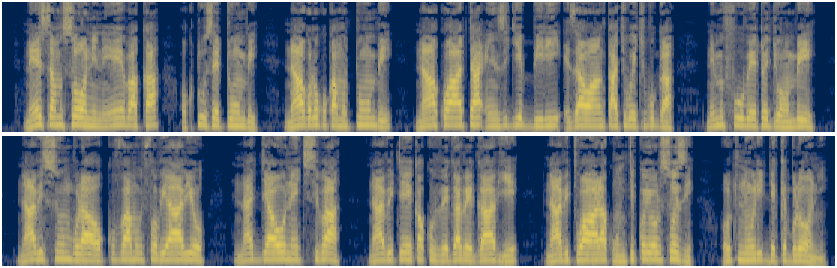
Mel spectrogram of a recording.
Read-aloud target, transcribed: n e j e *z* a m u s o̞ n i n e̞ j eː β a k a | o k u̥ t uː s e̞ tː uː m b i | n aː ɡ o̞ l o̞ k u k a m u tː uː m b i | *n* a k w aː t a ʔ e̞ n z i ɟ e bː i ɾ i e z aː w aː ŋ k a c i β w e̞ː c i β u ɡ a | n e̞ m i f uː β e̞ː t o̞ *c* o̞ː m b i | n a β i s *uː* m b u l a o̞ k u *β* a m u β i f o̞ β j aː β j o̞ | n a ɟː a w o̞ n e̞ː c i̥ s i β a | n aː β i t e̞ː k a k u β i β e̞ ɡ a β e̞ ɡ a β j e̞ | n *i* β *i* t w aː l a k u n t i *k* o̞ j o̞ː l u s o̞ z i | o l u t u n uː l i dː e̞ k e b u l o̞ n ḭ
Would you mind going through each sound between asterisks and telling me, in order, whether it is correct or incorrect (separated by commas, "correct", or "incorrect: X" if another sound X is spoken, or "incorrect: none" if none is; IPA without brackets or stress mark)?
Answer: incorrect: s, correct, incorrect: ɟ, correct, incorrect: v, incorrect: a, correct, correct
